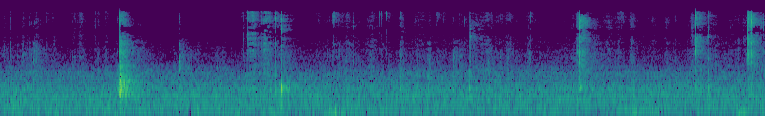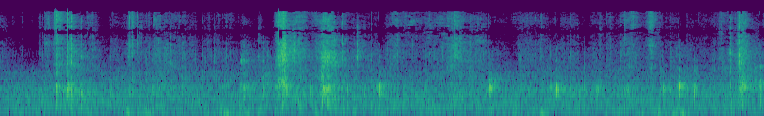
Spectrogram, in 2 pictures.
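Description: Clear plastic shrink-wrap on a small cardboard earphone box being crinkled and torn off by hand, with irregular crackles and clicks that come thickest around the middle.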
